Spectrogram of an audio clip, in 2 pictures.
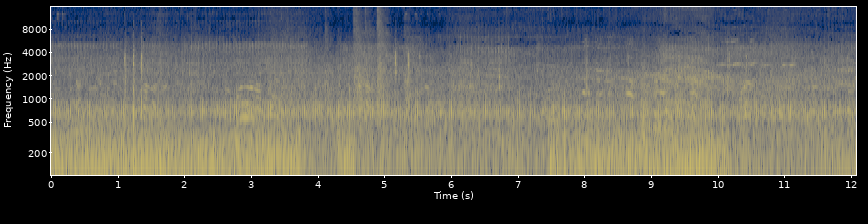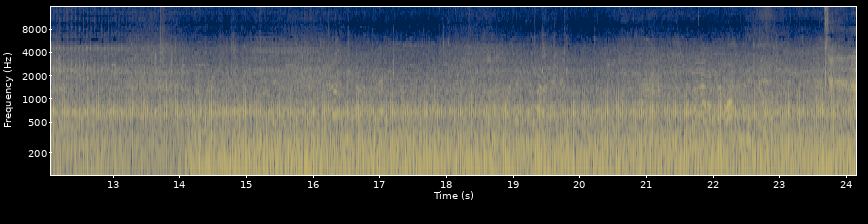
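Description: An engine running steadily, with a constant hum and a low rumble, while people talk indistinctly in the background.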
